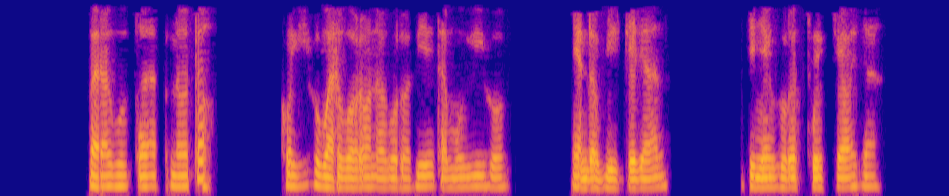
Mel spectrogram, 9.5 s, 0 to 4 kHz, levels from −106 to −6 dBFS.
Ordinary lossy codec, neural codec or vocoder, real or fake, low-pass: MP3, 32 kbps; codec, 16 kHz in and 24 kHz out, 1.1 kbps, FireRedTTS-2 codec; fake; 3.6 kHz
